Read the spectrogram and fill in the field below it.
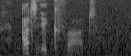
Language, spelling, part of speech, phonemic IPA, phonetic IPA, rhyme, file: German, adäquat, adjective, /adɛˈkvaːt/, [ʔadɛˈkvaːtʰ], -aːt, De-adäquat.ogg
- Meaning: adequate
